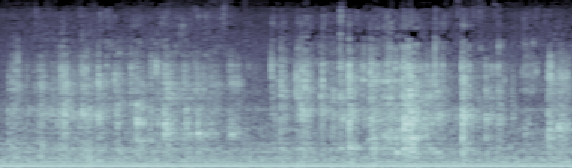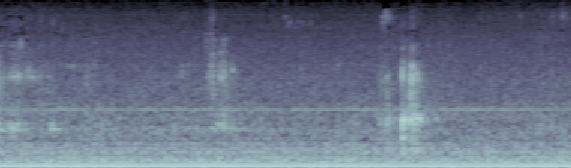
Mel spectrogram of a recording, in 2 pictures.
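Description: Drinks poured from bottles into several glasses of different shapes and sizes in a home, faint trickling and splashing liquid over a steady low hum, with a few short pours and pauses, no talking.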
